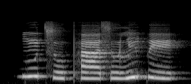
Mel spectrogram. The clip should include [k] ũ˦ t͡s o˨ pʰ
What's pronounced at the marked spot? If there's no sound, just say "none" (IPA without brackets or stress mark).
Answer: ɡ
